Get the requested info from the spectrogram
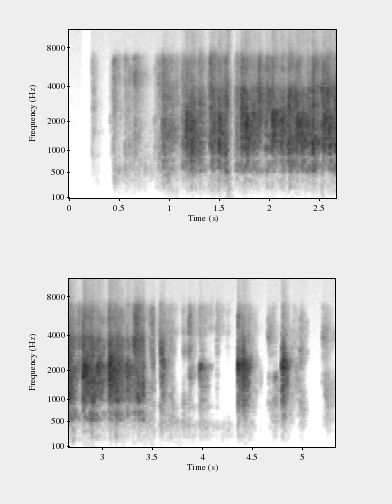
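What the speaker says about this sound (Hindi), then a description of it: "और बेहतर ताली बज सकती है मुझे लगता है।" An audience applauding at a health event in Bilaspur, a swelling round of many hands clapping that holds steady, then thins out into scattered, isolated claps before fading away.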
